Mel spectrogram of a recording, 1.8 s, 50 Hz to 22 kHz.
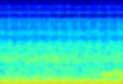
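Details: Mini Cooper S R56 after timing chain replacement: steady, even idle with a smooth low pulse and no rattle or chain slap at startup; healthy.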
